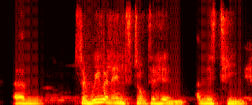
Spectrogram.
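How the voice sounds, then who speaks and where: Somewhat breathy, a man with an English accent speaks in a fairly high pitch with ordinary pitch variation. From England. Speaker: company founder, language consultant. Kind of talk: interview conversation.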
